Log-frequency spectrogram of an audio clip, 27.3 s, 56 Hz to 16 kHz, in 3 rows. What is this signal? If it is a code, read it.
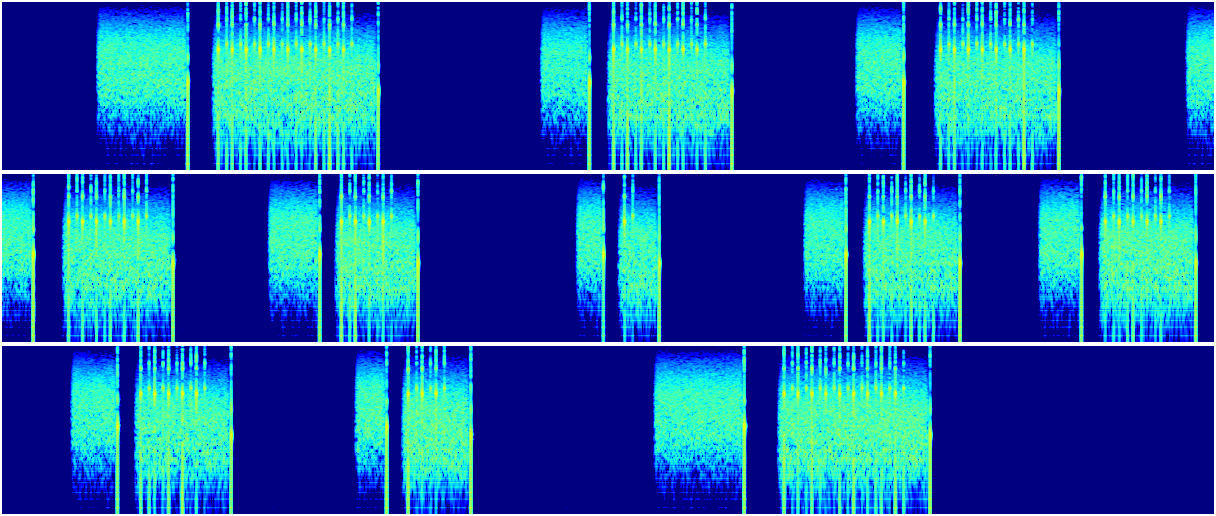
Pulse dialling, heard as a rotary dial, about 10 pulses a second. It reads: 0 7 7 6 4 1 5 5 5 3 9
